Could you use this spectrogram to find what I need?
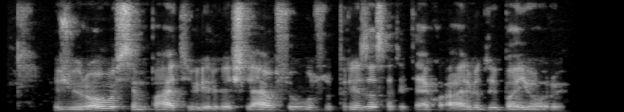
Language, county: Lithuanian, Kaunas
